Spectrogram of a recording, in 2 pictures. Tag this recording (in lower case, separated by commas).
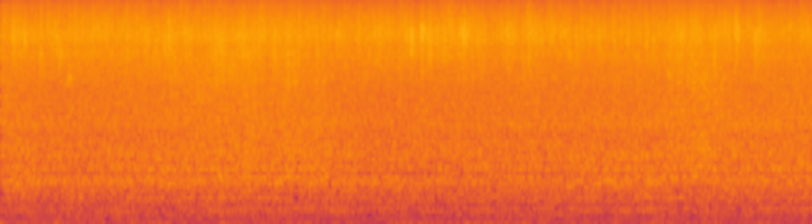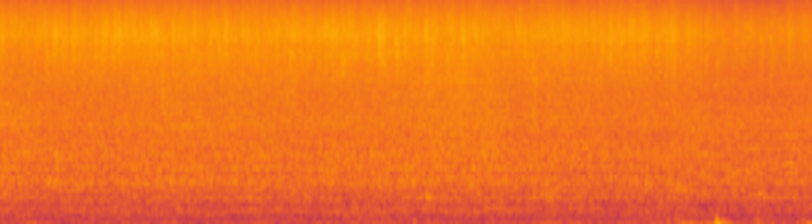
bathtub (filling or washing), domestic sounds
